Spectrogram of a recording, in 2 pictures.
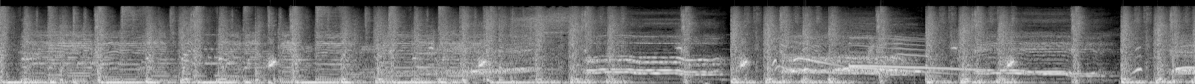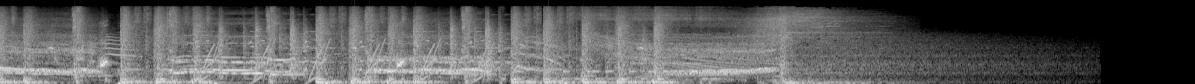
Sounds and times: Music: 0:00.0 - 0:23.0.

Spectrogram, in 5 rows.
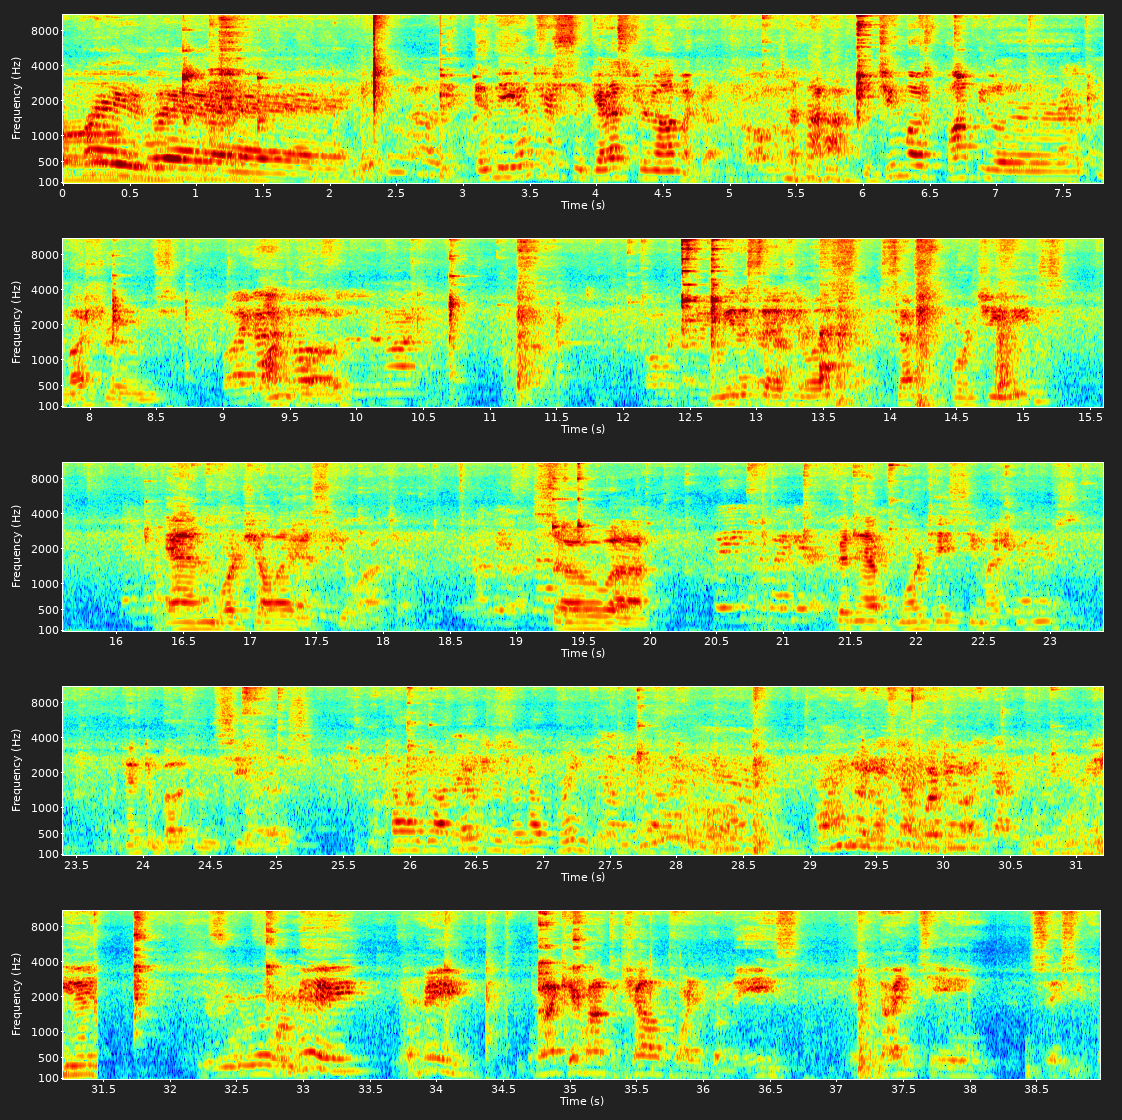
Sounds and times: Inside, small room: 0:00.0 - 0:38.9.

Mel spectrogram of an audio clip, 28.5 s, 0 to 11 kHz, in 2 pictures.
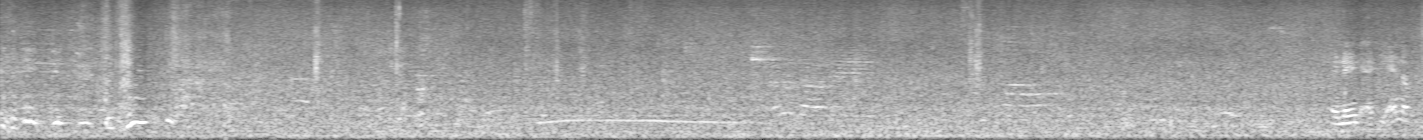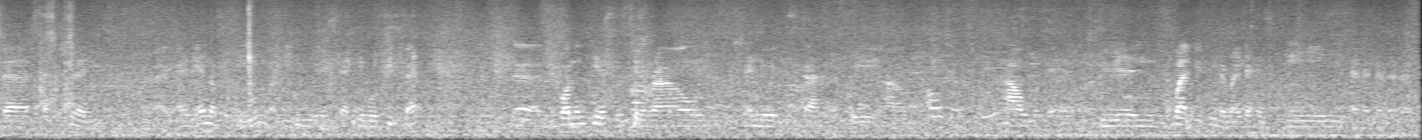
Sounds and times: Speech: 0:19.4 - 0:28.4.

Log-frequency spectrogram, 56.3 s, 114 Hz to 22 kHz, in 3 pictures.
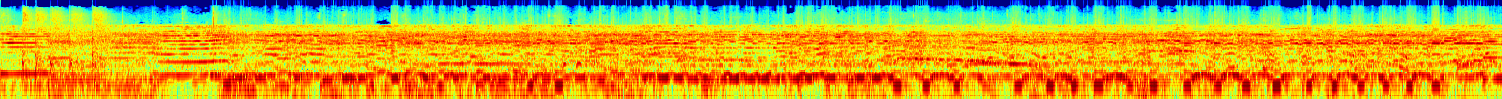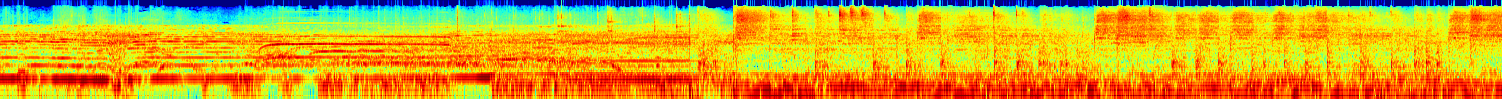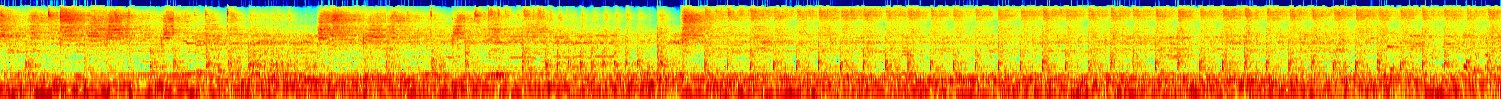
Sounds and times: Music: 0:00.0 - 0:56.3.

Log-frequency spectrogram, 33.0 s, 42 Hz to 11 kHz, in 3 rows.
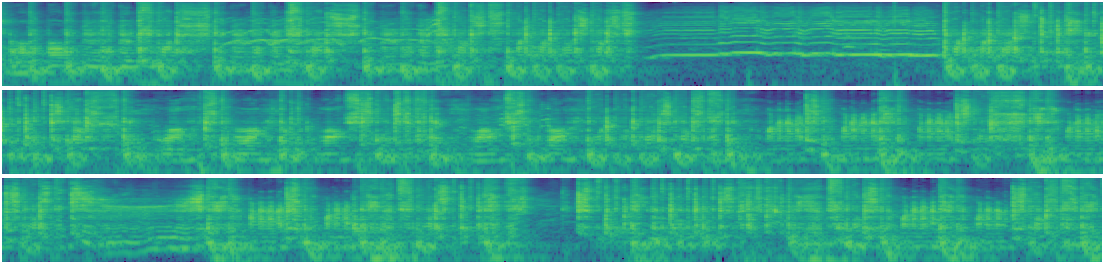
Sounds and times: Beatboxing: 0:00.0 - 0:33.0.

